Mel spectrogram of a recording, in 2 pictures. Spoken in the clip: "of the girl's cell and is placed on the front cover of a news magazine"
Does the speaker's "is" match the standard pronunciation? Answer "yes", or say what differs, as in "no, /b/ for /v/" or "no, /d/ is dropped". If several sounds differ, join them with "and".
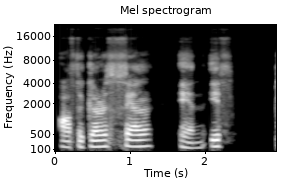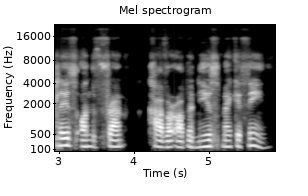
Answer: no, /s/ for /z/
